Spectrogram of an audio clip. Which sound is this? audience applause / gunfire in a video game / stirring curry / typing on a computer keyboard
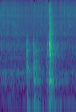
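stirring curry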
